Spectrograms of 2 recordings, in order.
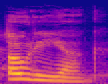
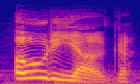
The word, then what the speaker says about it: Otyugh: a second and make sure that I'm actually pronouncing it correctly, because I'm pretty sure I'm not. Oh, okay. Let's see. Otyugh. Otyugh. There we go. Thank you, Marisha Ray. Otyugh.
